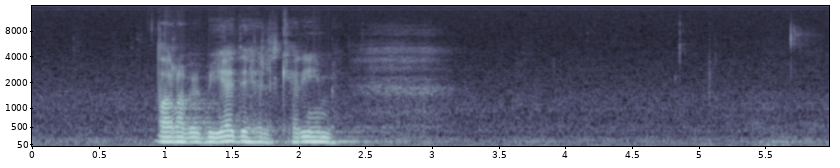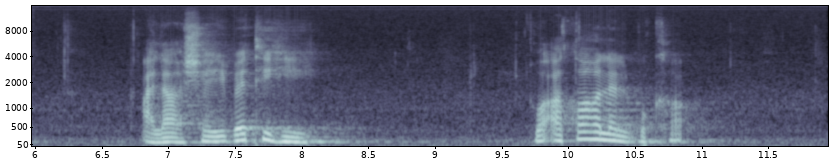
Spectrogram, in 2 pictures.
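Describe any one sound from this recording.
A man speaks slowly and calmly into a microphone, in short phrases with long pauses.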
